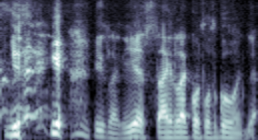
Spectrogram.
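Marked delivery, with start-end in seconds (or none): 1.2-2.4 mock Russian accent, poorly done. Previewing a fight card, the speaker voices Vladimir Putin's reaction, bad Vladimir Putin impression. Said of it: "It's not a great Russian impression".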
